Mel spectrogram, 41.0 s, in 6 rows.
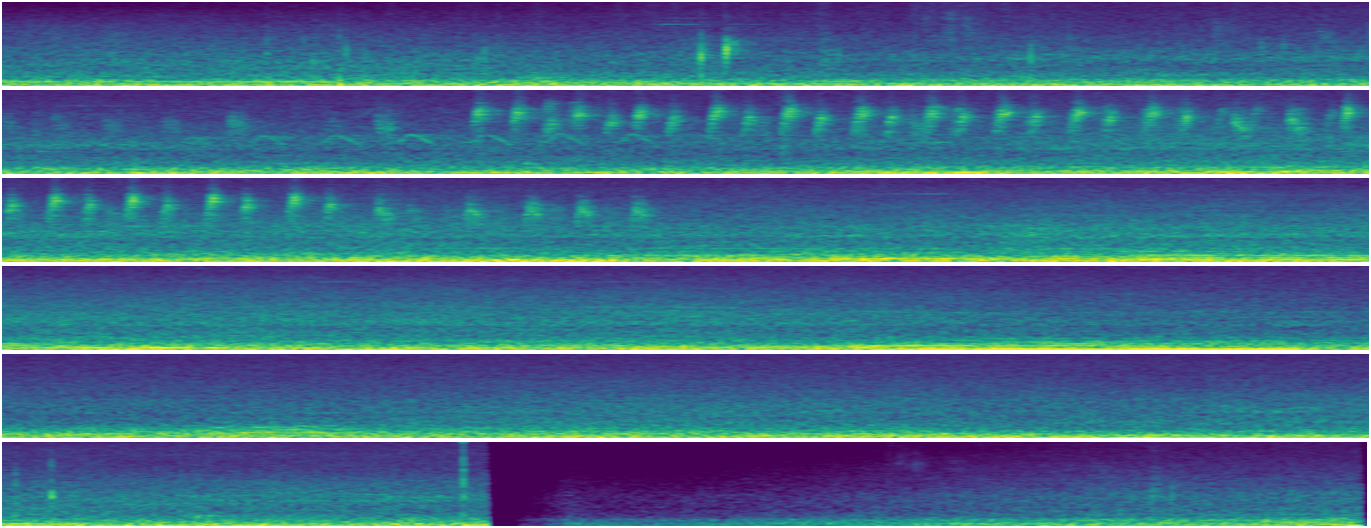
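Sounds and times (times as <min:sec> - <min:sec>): bird rapid high chirps: 0:06.8 - 0:17.0.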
